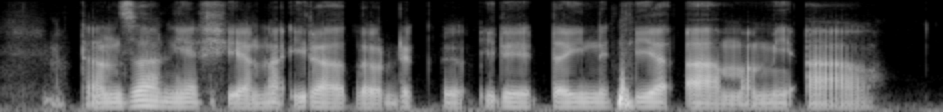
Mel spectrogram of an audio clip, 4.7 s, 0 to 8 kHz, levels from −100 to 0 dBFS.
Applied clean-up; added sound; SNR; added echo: neural diffusion model UNIVERSE++.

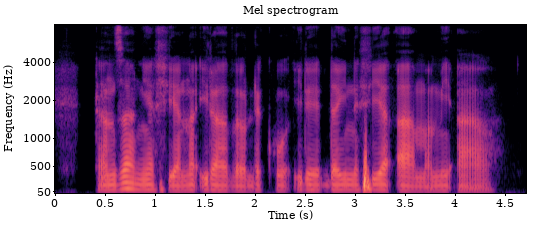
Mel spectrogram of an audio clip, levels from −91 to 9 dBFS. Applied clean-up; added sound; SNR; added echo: neural mask model Resemble Enhance denoiser.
